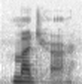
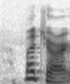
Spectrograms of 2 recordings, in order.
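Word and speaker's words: magyar: you a little hint first of all that gy in the center is actually a letter in the hungarian language and it has a sound that is similar to the dg in the word edge i like to teach the pronunciation of mudjar to people using two words we are familiar with saying in english mud and jar using this phonetic approximation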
